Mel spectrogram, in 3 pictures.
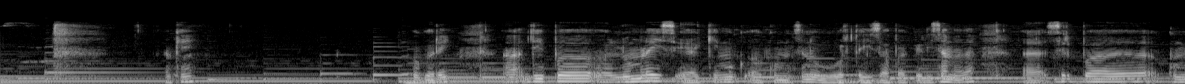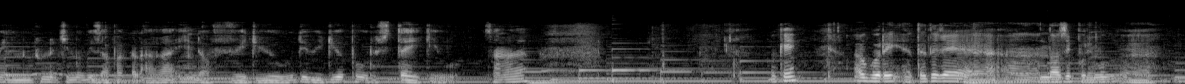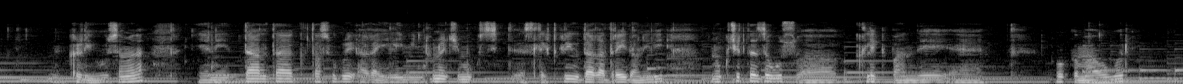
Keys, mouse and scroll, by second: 18.2 F9, 19.9-21.4 scroll down 1, 22.6 click, 25.9-26.7 scroll down 1, 27.2-30.4 drag, 30.4 scroll up 1, 34.4 click.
